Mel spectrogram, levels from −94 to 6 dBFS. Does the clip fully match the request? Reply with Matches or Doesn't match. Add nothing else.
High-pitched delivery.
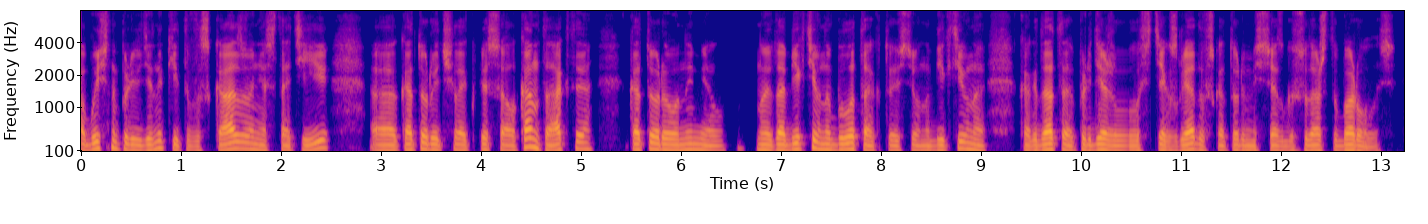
Doesn't match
